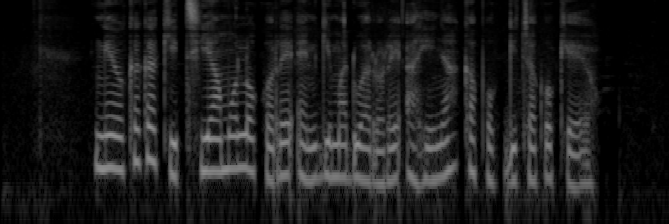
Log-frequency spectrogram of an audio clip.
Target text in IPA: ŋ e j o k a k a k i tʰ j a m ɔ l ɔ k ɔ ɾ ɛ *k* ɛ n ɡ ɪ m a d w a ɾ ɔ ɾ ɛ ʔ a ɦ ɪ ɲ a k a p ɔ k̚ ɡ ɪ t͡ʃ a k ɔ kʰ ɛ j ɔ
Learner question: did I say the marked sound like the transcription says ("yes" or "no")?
no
